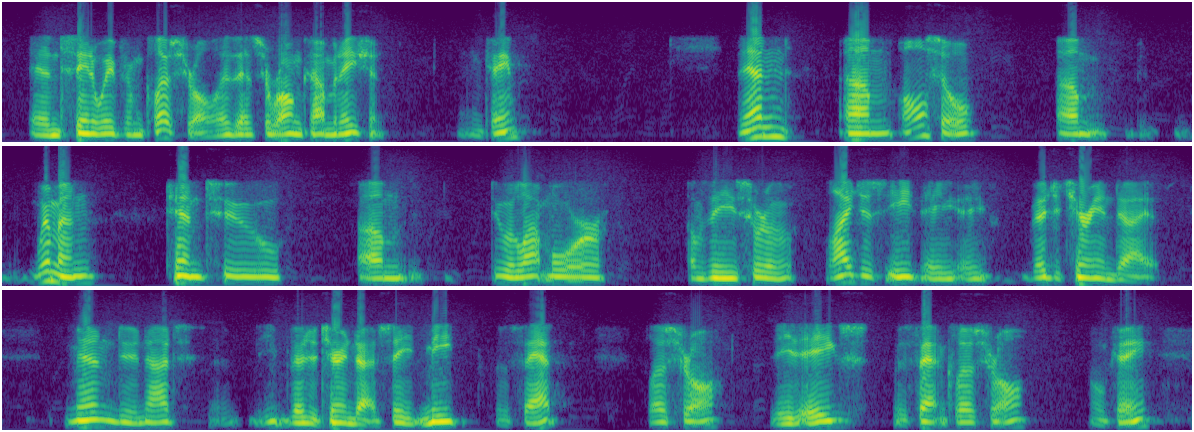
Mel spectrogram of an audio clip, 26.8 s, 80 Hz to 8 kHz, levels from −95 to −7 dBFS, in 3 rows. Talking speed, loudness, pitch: 120 wpm, -20 LUFS, 255 Hz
